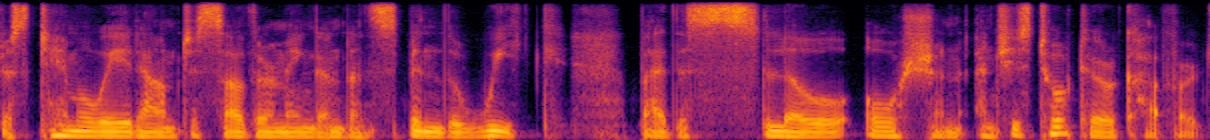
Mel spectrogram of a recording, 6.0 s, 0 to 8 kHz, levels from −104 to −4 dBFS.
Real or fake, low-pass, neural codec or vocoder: fake; 7.2 kHz; codec, 24 kHz, 0.9 kbps, WavTokenizer, medium speech release version 1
